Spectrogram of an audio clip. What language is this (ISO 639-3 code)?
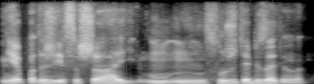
rus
